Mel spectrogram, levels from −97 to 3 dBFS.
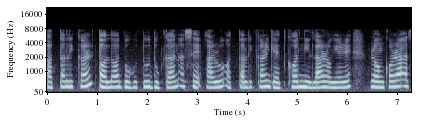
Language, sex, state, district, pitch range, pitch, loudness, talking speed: Assamese, female, Assam, Kamrup Metropolitan, 250-275 Hz, 260 Hz, -17 LUFS, 105 wpm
